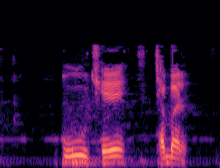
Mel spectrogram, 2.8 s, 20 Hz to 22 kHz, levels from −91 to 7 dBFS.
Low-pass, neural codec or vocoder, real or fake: 7.2 kHz; none; real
